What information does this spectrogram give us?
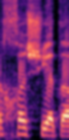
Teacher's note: خا حرف مشتعلیہ ہے، شین یہ بڑی شین ہے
